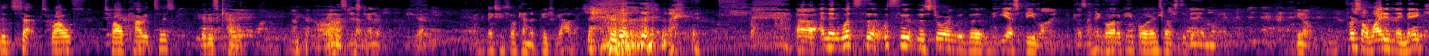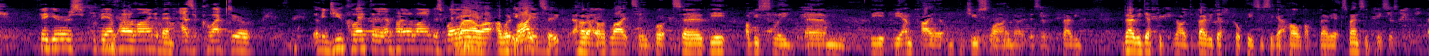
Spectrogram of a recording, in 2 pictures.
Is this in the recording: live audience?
yes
